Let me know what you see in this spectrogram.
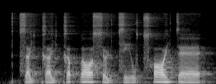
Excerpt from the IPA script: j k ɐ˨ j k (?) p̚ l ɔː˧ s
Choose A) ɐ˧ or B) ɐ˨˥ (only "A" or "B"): B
